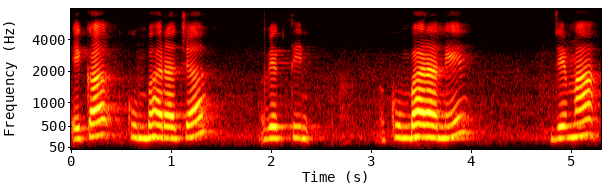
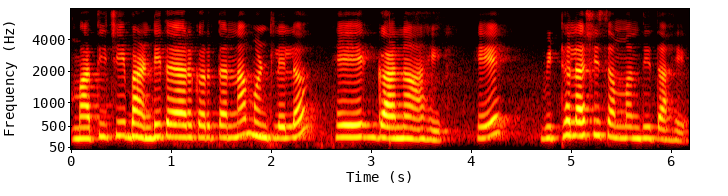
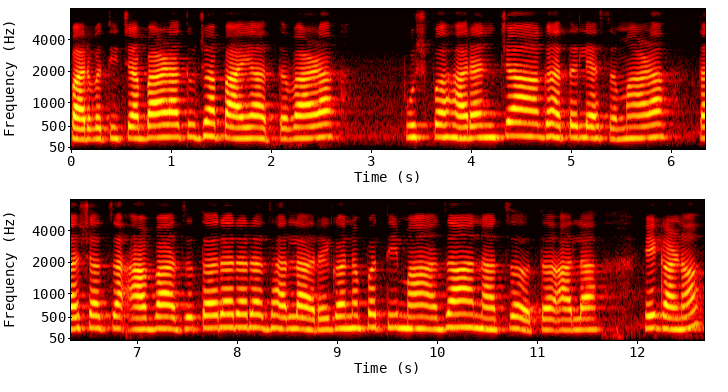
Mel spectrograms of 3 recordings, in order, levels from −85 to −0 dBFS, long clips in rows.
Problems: background sounds at intervals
